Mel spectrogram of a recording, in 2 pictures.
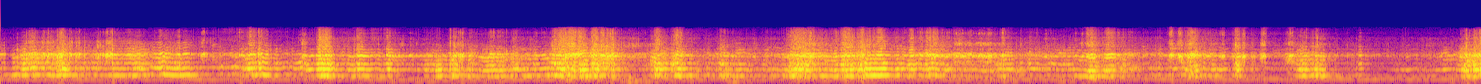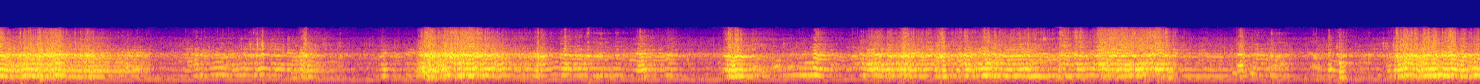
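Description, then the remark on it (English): A dense, agitated buzzing of many honeybees from a colony opened without smoke, its brood box lifted and dropped, loud and continuous for the whole stretch, with a steady hum that keeps surging and swelling in waves. “And just for fun, when we'd finished the recording, we opened the colony without smoke, lifted the brood box, dropped it, and took the consequences, and this is what the microphone heard.”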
